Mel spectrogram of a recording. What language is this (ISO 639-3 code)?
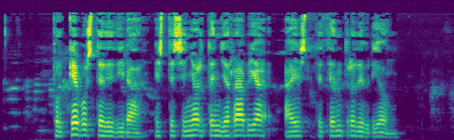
glg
